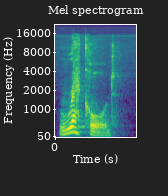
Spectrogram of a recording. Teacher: when you put the emphasis rather on the first syllable the word is record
